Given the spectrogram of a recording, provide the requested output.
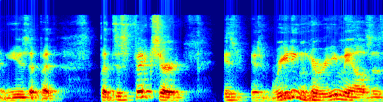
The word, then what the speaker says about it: Fyxer: And I didn't even see a pitch for this one, but it's called Fixer, and it's spelled Fyxer.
